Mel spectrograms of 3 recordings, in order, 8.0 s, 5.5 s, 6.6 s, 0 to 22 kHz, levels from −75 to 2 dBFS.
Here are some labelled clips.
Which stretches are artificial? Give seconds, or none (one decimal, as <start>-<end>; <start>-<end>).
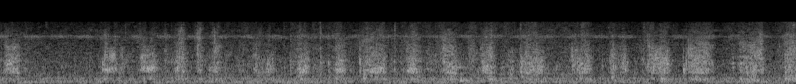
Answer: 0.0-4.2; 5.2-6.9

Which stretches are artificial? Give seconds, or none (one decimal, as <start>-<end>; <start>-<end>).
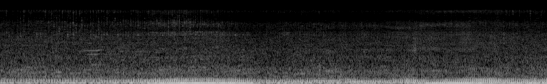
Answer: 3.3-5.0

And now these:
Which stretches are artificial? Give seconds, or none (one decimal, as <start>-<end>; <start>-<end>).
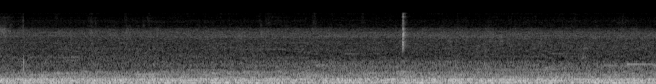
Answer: 1.7-5.4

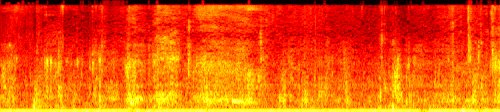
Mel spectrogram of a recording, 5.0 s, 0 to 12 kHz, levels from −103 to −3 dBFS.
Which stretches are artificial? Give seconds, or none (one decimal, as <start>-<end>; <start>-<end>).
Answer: 0.5-1.6; 3.2-3.8; 4.2-5.0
